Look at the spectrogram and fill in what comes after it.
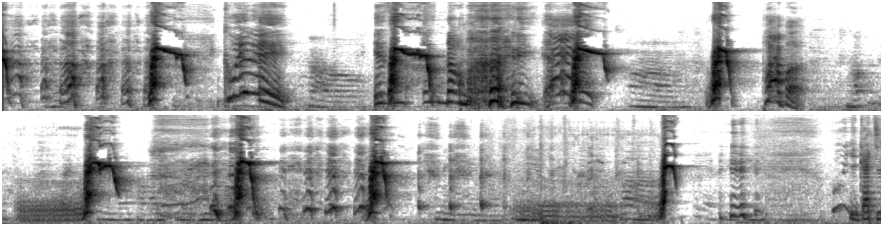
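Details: Pet Shih Tzu barking at the window after three minutes of continuous barking: sharp, high yapping barks in irregular bursts, often two in quick succession, with a person talking and soft laughter between them.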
